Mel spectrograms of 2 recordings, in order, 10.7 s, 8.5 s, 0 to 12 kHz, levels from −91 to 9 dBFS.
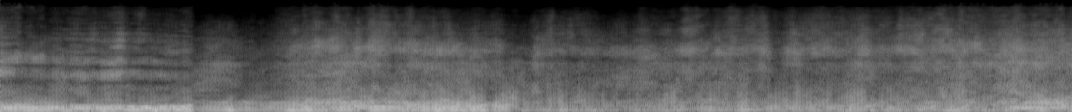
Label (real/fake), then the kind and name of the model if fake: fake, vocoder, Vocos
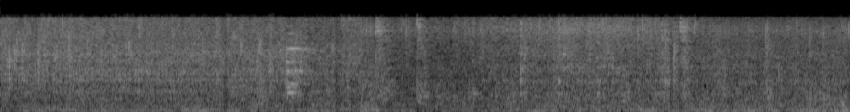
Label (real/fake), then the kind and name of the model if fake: real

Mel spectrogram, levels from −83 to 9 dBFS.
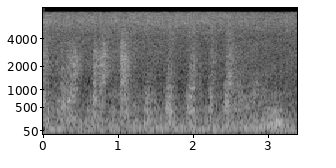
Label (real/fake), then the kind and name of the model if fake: real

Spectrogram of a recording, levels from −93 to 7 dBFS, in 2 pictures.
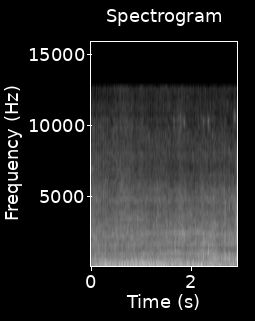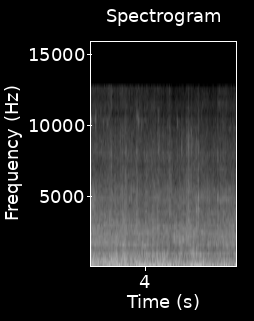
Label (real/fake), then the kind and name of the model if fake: fake, vocoder, Vocos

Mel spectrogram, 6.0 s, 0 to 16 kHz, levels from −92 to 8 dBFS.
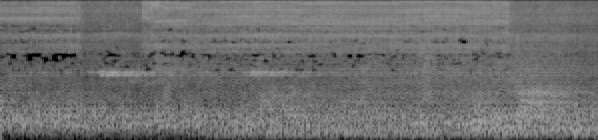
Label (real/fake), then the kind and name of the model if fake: fake, vocoder, Vocos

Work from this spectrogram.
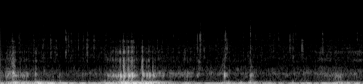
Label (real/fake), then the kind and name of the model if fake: fake, vocoder, BigVGAN v2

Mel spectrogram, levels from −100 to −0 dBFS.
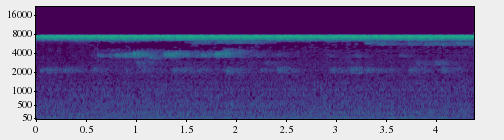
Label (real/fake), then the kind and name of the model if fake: real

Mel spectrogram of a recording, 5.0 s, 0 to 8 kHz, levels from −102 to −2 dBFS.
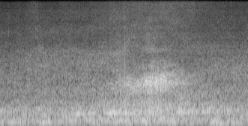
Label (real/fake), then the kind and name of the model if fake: fake, codec, DAC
